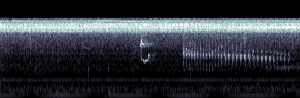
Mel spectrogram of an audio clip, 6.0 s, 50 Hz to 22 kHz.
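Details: A Pearl-spotted Owlet calls in the background during an afternoon game drive at Djuma Game Reserve, South Africa, on 3 December 2016, near resting lions. It gives one hooked whistle, then a quick run of short, evenly spaced whistled notes over a steady, high insect drone.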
